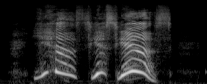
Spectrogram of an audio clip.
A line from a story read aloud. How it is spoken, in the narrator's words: exclaimed Cinderella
